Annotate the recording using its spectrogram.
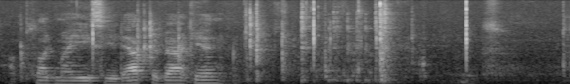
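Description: A glass door clicks and clatters as it slides in its frame.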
